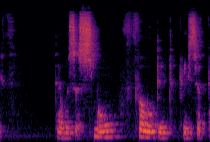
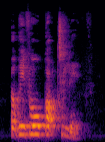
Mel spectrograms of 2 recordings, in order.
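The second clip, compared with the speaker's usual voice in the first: louder, self-justifying landlady; a hint of a brusque excuse; defensive landlady; 4 semitones higher, 8 dB louder than usual. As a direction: practical landlady. Landlady takes coins.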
